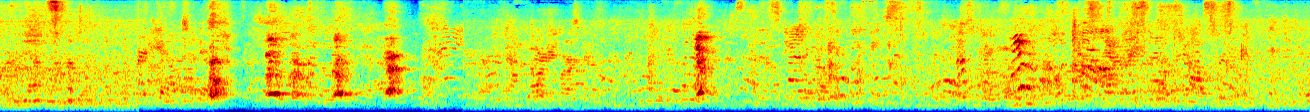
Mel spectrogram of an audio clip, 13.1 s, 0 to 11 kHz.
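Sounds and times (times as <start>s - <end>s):
chatter from people: 0.0s - 13.0s
puppy barking: 2.1s - 4.2s, 7.0s - 7.2s.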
